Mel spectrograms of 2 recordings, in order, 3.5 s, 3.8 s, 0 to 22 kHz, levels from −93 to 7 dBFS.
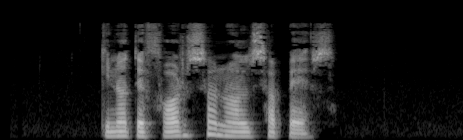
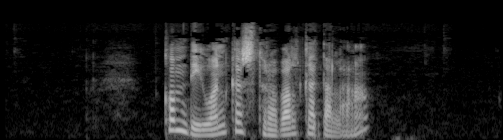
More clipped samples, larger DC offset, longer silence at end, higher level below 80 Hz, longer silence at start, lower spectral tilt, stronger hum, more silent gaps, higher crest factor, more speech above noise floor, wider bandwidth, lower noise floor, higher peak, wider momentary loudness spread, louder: neither; neither; about the same, 1 s vs 1 s; about the same, -68 dBFS vs -68 dBFS; second, 0.75 s vs 1.25 s; first, -4.5 dB/octave vs -2 dB/octave; neither; neither; about the same, 22 dB vs 26 dB; about the same, 54 dB vs 52 dB; about the same, 11.5 kHz vs 11.5 kHz; about the same, -77 dBFS vs -74 dBFS; second, -4 dBFS vs 0 dBFS; second, 10 LU vs 16 LU; second, -23 LUFS vs -20 LUFS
